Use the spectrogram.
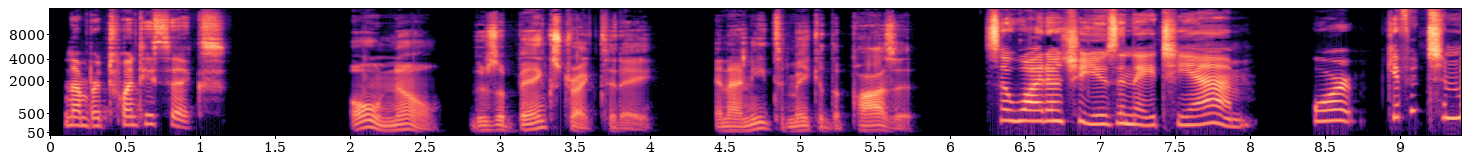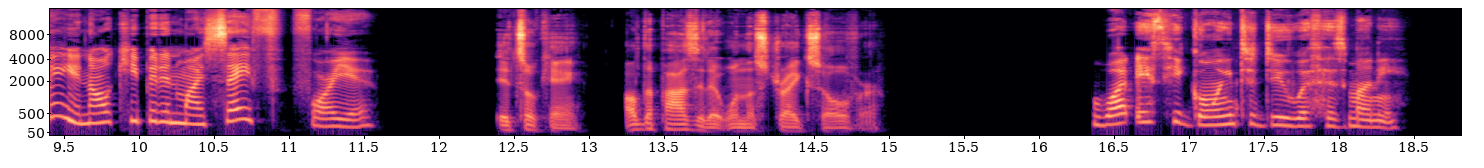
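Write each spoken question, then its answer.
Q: What is he going to do with his money?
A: Deposit it in the bank when the strike is over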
